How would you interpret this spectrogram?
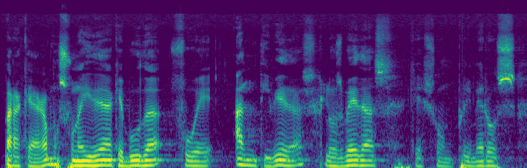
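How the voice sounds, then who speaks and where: Male poet, low-pitched, unhurried and halting, recorded with long hall reverb. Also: steady tone, a little mellow. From India. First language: Bengali. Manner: slow, halting, many filler sounds. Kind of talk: poetry reading with commentary.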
